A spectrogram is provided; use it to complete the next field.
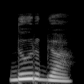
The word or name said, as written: ತುರಕ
